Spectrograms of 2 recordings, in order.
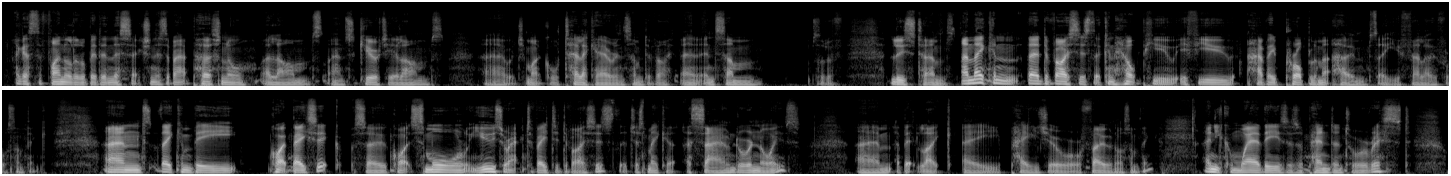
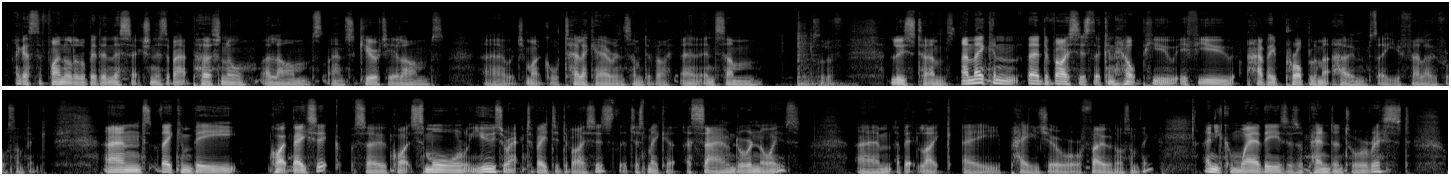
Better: first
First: none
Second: door banging; faint; at 8 s; peak 10 dB below the speech

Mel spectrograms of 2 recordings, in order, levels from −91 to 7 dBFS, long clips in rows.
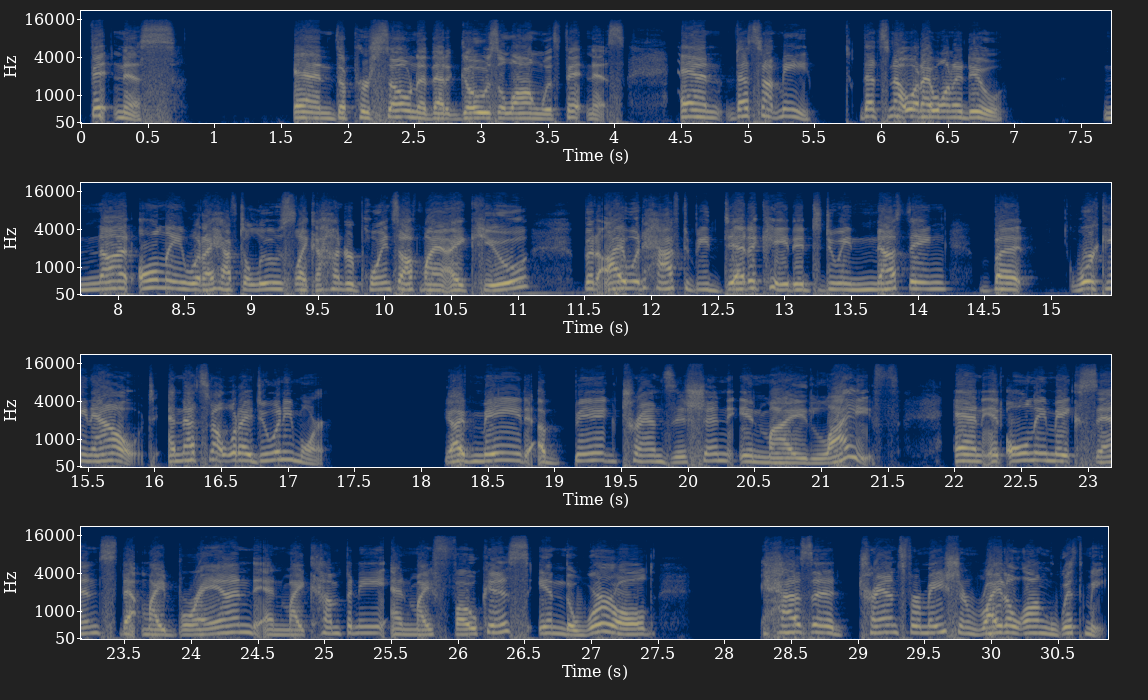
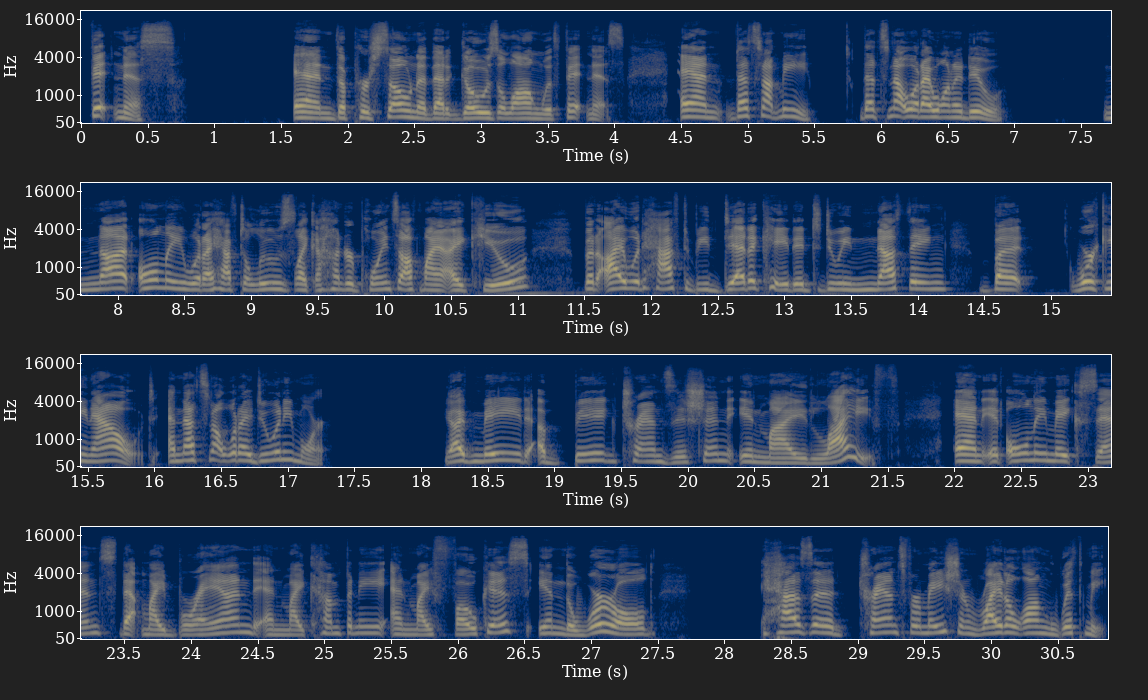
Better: second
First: distortion; heavy; 5 dB below the speech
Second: none

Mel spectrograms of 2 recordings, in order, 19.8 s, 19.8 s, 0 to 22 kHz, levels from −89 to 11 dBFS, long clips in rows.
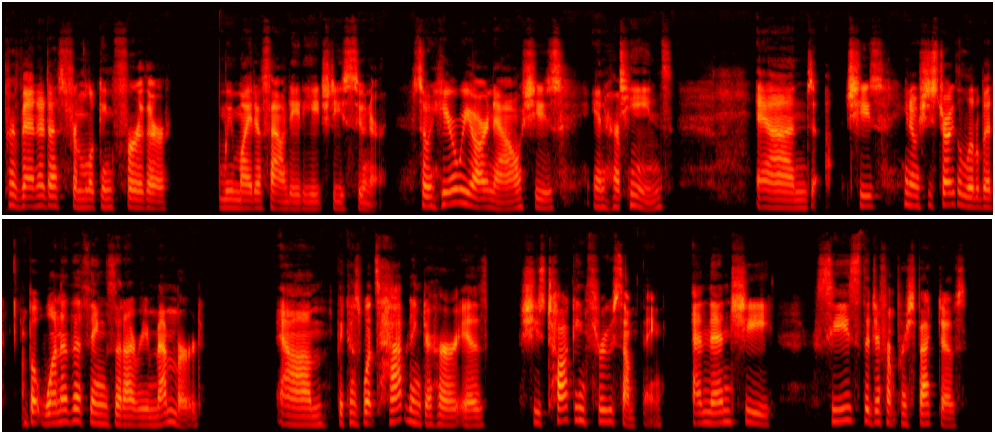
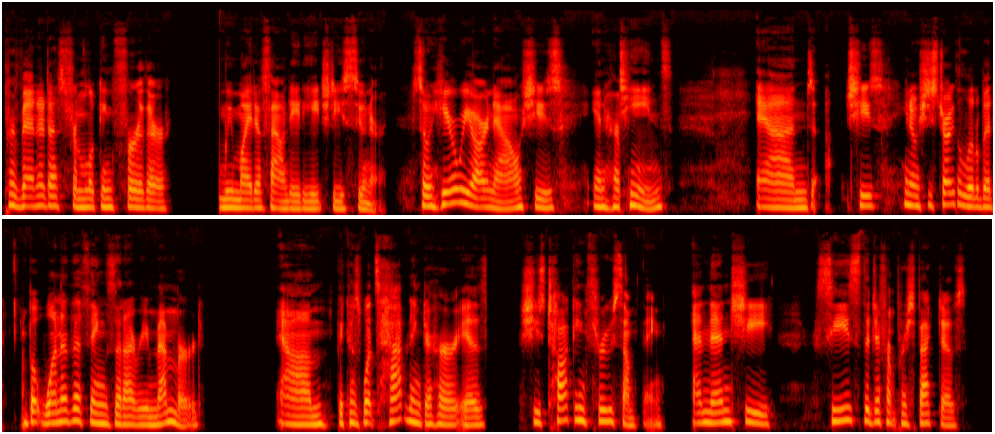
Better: second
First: thin; very; fading below 700 Hz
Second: none

